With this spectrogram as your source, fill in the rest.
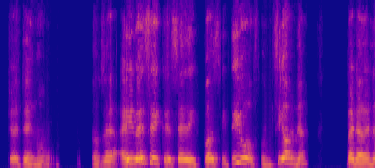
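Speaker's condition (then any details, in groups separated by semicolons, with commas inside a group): Cerebral palsy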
